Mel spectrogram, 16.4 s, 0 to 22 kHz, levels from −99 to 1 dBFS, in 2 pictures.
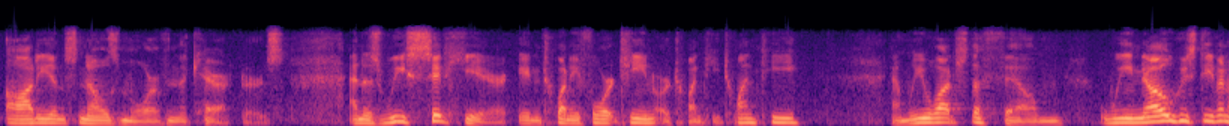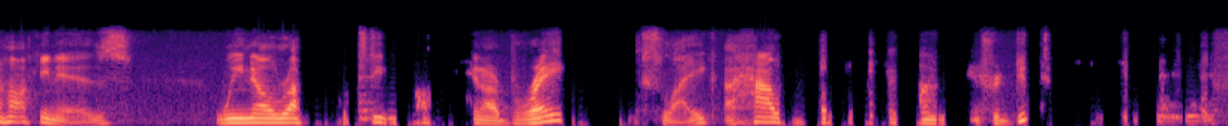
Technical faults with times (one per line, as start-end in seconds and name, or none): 10.19-11.38 speech suppressed in double talk
10.57-10.68 other side's voice leaking through
11.93-12.60 speech suppressed in double talk
13.39-14.72 speech suppressed in double talk
14.00-14.77 other side's voice leaking through
15.03-16.30 speech suppressed in double talk
15.94-16.33 other side's voice leaking through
